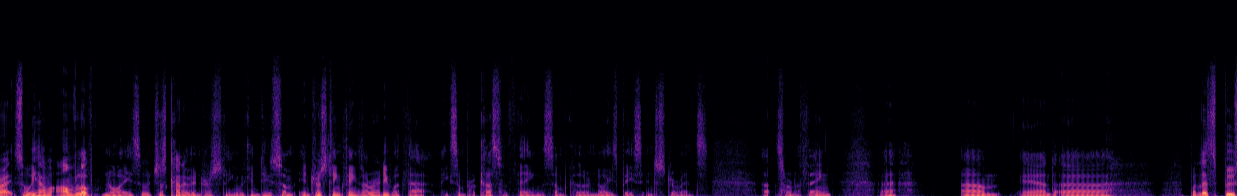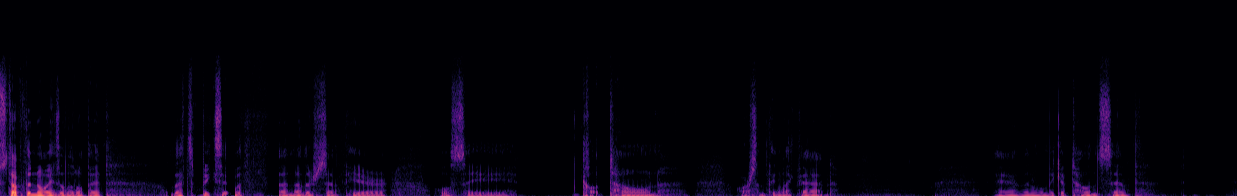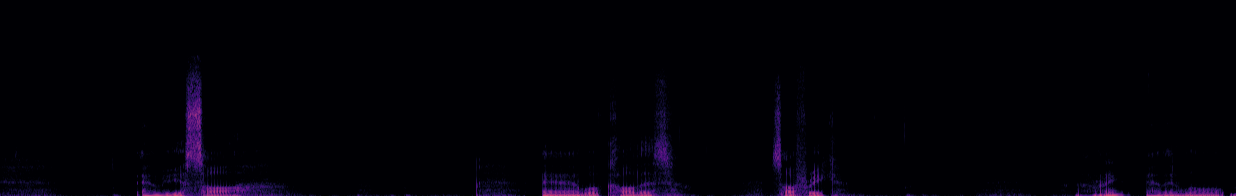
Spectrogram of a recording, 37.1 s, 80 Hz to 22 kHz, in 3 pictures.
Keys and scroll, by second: 27.1 shift+s, 27.8 shift+a, 28.8-29.6 typing, 32.1 shift+q, 32.9 shift+s, 34.4-35.7 typing.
